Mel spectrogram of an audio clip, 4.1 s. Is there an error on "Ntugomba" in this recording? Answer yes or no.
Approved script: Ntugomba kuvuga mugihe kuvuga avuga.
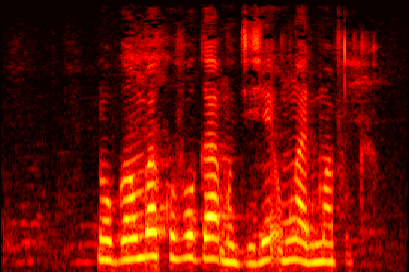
no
